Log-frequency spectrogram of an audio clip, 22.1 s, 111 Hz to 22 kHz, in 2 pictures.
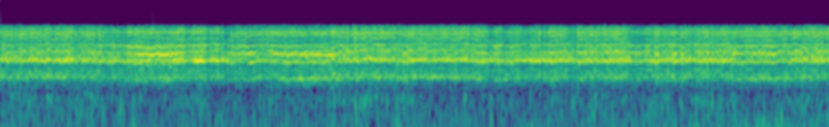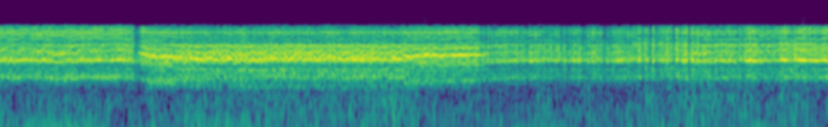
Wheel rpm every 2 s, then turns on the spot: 230, 220, 220, 230, 230, 220, 210, 200, 200, 230, 230.
none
